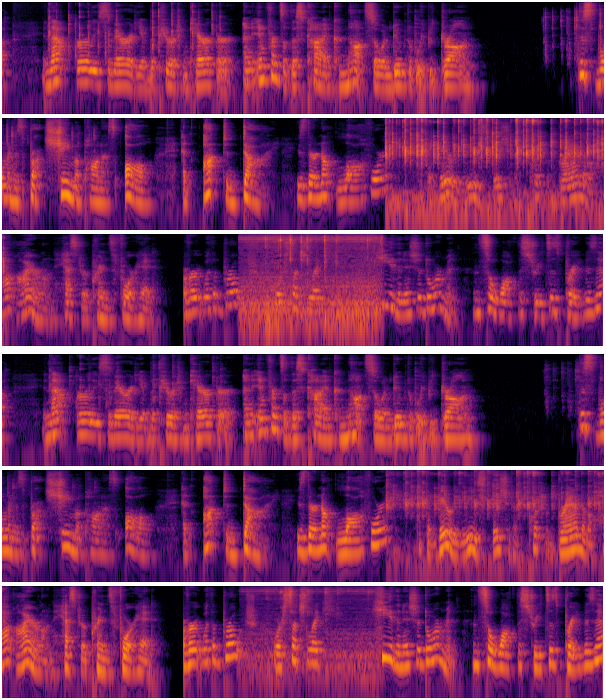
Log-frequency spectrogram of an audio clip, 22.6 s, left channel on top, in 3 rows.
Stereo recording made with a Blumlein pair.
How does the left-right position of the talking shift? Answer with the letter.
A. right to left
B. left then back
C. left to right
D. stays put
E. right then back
C.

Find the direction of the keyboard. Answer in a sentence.
You can hear the keyboard on the left.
